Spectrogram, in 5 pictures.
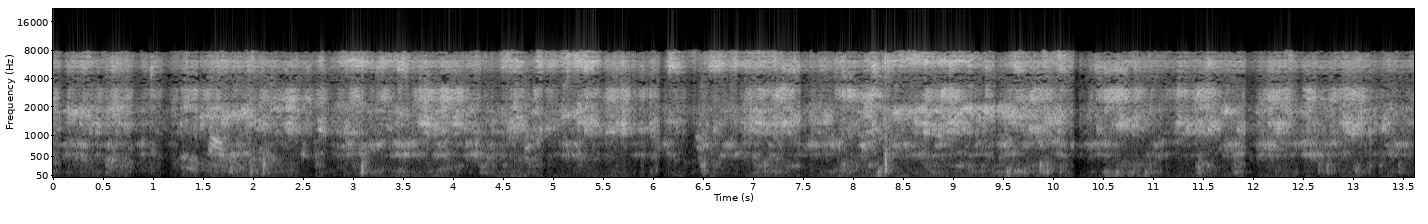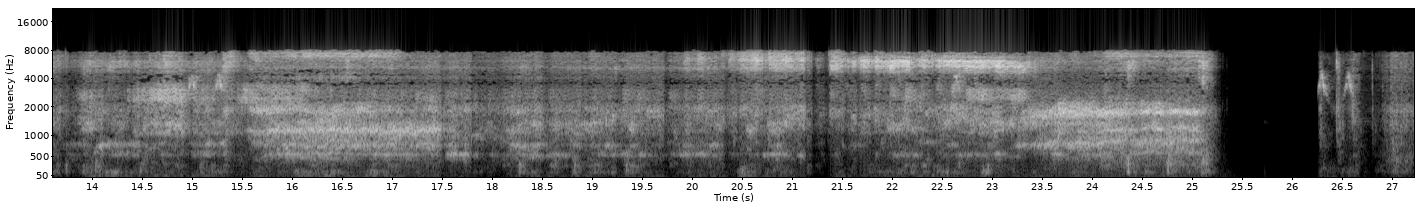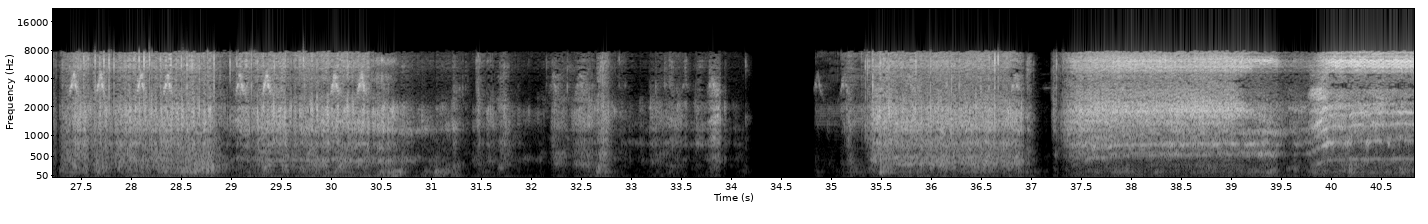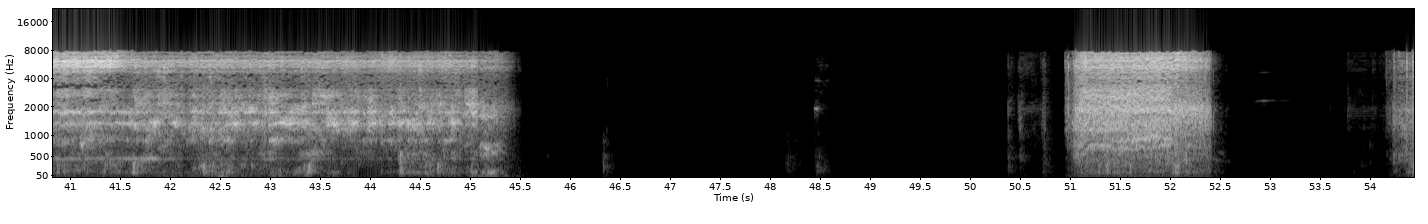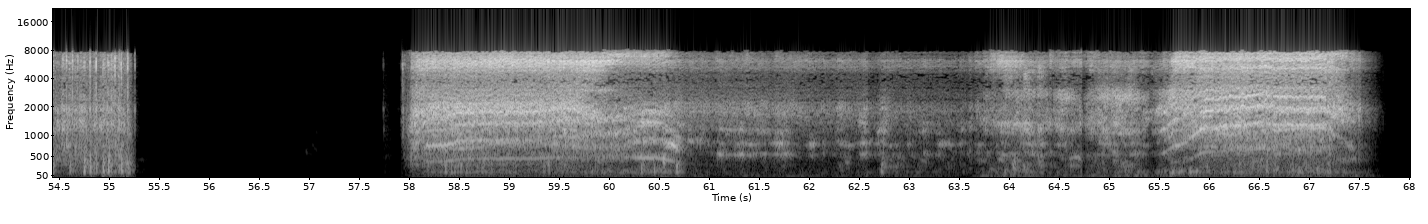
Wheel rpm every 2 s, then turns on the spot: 70, 70, 70, 70, 70, 70, 70, 70, 70, 70, 70, 70, 40, 10, 20, 10, 20, 10, 30, 70, 110, 110, 70, 0, 0, 30, 10, 10, 0, 100, 90, 70, 80, 100.
28-36 54-56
